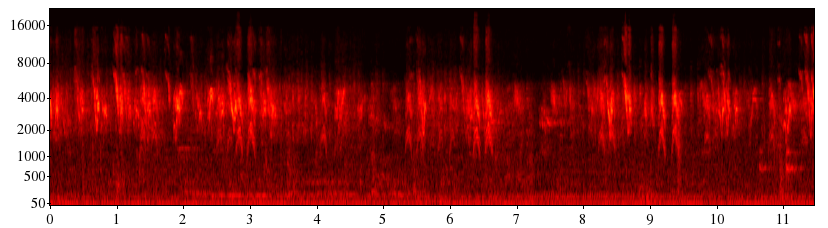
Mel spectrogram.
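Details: Bird eating and chirping nonstop: dense, high twittering chirps in lively bursts throughout, with a soft lower warble mid-way and faint background hum.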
